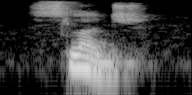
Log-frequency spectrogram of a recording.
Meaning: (noun) 1. Solids separated from suspension in a liquid 2. A residual semi-solid material left from industrial, water treatment, or wastewater treatment processes
- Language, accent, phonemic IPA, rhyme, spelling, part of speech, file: English, Southern England, /slʌd͡ʒ/, -ʌdʒ, sludge, noun / verb, LL-Q1860 (eng)-sludge.wav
